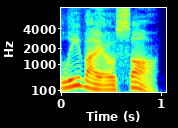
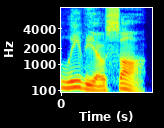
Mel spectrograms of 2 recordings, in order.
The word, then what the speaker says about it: Leviosa: You're saying it wrong, Hermione said, leaning over to watch. It's<unk> Levi saw, not Leo saw.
